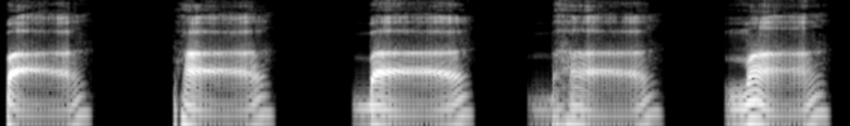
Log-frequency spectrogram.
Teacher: તે બોલતી વખતે હોઠ એકબીજાને અડે છે તેથી આ ઓષ્ઠ્ય વ્યંજન છે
